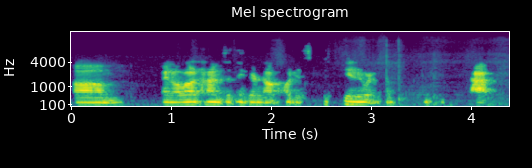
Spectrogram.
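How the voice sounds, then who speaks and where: A man's voice: low voice, fairly quick, poor audio. A man talking casually in a panel discussion over a video call, his audio glitching and cutting out. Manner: relaxed, conversational, fillers and hedges. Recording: video call line with faint noise.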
